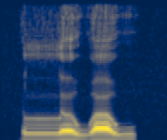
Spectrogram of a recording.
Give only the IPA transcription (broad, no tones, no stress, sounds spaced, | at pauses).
lː ɐ w a w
